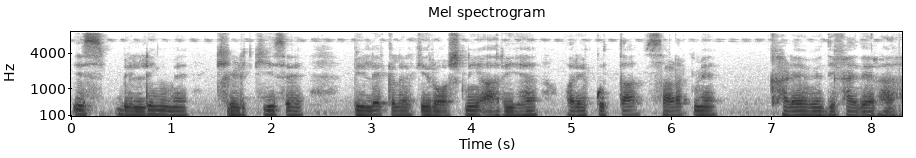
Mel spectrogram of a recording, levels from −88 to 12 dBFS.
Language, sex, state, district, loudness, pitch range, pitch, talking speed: Hindi, male, Delhi, New Delhi, -14 LUFS, 95-105 Hz, 100 Hz, 165 wpm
